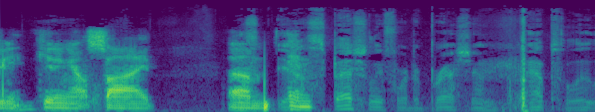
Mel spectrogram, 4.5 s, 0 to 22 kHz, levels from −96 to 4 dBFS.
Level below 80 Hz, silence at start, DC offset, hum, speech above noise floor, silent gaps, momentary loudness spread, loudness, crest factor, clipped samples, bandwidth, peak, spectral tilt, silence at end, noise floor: -48 dBFS; 0 s; under 0.1%; none; 35 dB; none; 22 LU; -22 LUFS; 20 dB; under 0.1%; 16.5 kHz; -2 dBFS; -4 dB/octave; 0 s; -57 dBFS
